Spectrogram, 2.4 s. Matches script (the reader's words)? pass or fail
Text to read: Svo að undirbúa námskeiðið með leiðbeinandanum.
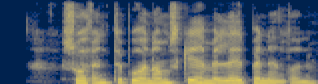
pass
